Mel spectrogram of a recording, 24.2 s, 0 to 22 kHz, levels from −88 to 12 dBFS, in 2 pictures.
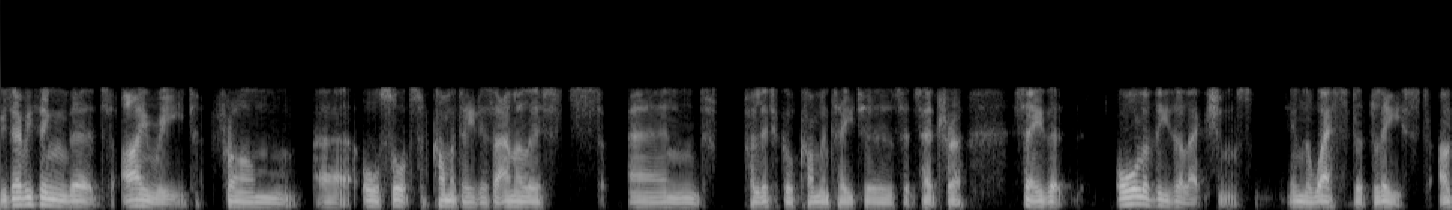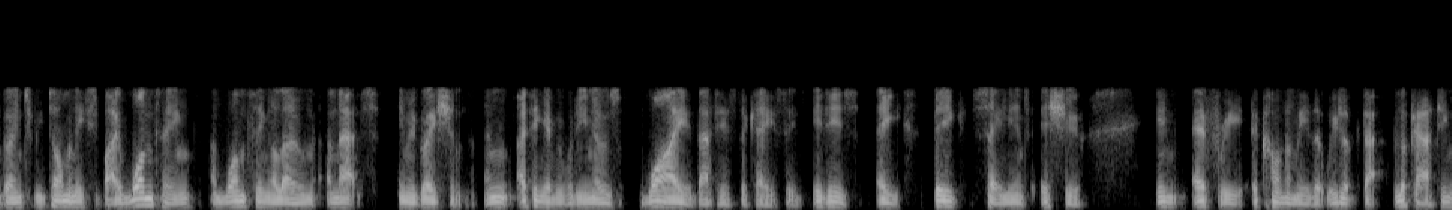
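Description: From the first second to the end, the speech carries the sound of the G.729 codec, and the damage is plainly audible. Everything above 4 kHz is gone, so the voice sounds boxed-in and telephone-like. Each 10 ms frame is rebuilt from a vocal tract filter, a pitch predictor and a handful of pulses rather than the real waveform, which gives it that rough, slightly synthetic edge, the kind you'd expect from an 8 kbit/s G.729A stream.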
